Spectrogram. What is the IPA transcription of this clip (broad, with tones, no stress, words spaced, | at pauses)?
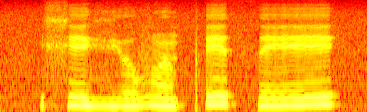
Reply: xe˧˩vʲɤ˨˩˦və̃˩˥ pʼe˥ θe˧˥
